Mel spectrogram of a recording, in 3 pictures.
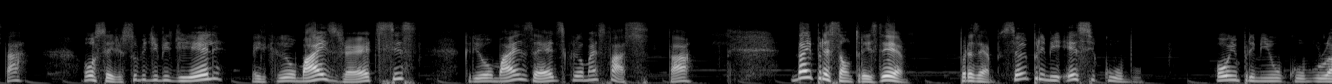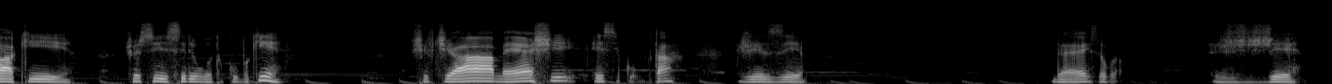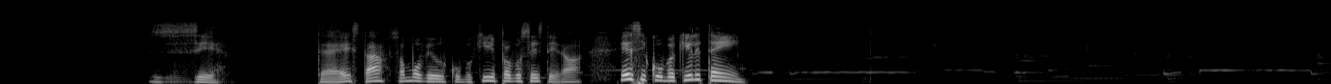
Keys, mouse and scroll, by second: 1.2 Tab, 7.7-8.5 scroll up 1, 8.5-9.6 middle drag, 9.6-10.9 scroll up 1, 14.1 scroll down 2, 15.1 shift+a, 17.3 shift+a, 18.3-20.4 drag, 20.4 g, 24.8 Escape, 25.7 g, 31.0 click, 32.7 click, 34.3 click, 35.0 click, 35.7 click.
